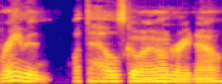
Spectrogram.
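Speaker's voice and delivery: hushed whisper. Speaker acts out what he whispers while helped from the bathroom to the couch, retelling his whisper. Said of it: "he whispers to you".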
